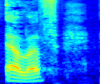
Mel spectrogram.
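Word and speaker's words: eleph (אלף): It's still an aleph, a lamed, and a pei, those three letters pronounced eleph, and it's translated as a thousand.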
